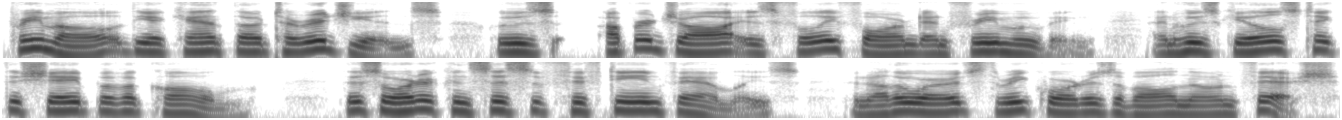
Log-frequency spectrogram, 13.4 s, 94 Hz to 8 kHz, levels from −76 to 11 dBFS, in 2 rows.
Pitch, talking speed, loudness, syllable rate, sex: 145 Hz, 160 wpm, -16 LUFS, 4.7 syllables/s, male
